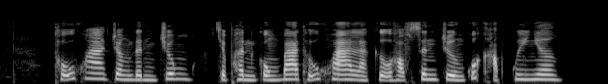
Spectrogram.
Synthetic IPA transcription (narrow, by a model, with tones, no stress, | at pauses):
t̪ʰu˧˩xwaː˧t͡ɕə˨˩nɗï˨˩ŋ̟t͡ɕʊ˧ŋ͡m | t͡ɕə˨˩p̚hï˨˩ŋ̟kʊ˨˩ŋ͡mɓaː˧t̪ʰu˧˥xwaː˧laː˨˩kɨ̰˧˨əɦa˨˩wk͡p̚sï˧ŋ̟t͡ɕɨ˨˩əŋku˦˥ək̚ha˨˩wk͡p̚kwi˧ɲə˧n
